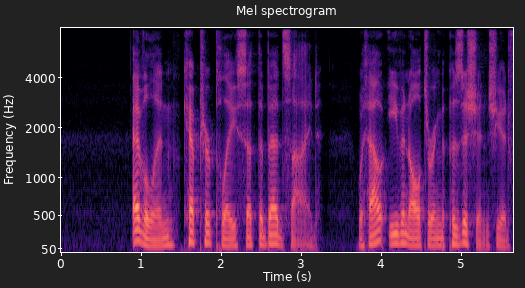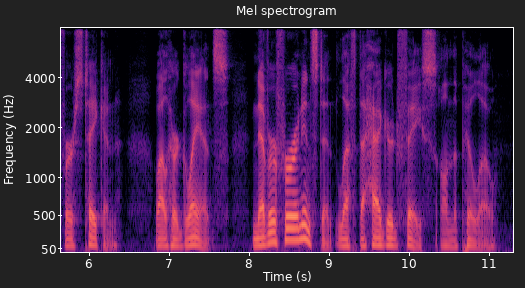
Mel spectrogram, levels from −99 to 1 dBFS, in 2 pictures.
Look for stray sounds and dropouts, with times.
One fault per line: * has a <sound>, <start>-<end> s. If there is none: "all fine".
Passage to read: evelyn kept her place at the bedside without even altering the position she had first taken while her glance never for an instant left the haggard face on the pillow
all fine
